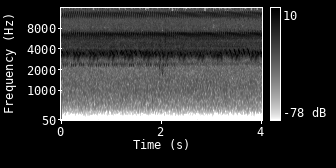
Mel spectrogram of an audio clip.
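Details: Crickets including bell crickets in Narita, Chiba, Japan, captured with a TASCAM Portacapture X8; overlapping high-pitched chirps form a continuous ringing band, with a fast buzzy pulsing trill riding on top throughout.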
